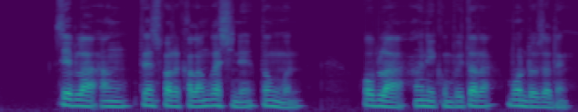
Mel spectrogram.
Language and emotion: Bodo, sad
